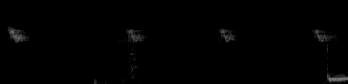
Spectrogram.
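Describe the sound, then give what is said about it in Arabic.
Small birds chirp outside an open window, giving four short, bright, high-pitched calls spaced roughly a second apart, clear and alone with no talking. “اللي بقول لك خلي شباك مفتوح، صوت العصافير جميل، وأيد، خلينا في أجواء طبيعية”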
